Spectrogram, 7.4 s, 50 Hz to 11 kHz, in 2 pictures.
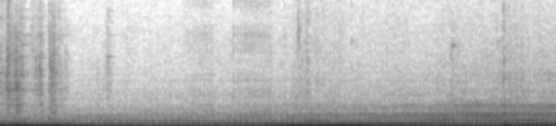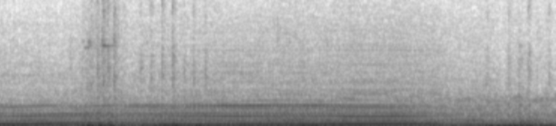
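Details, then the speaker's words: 2008 Ford F-150 with 320,000 miles, driven after a transmission fluid change: engine climbs steadily and drops cleanly at each upshift. Now shifts into fourth without getting stuck in third as before. "getting stuck on third after accelerating y'all see how it shifted on fourth it did not get stuck shifting right there"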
